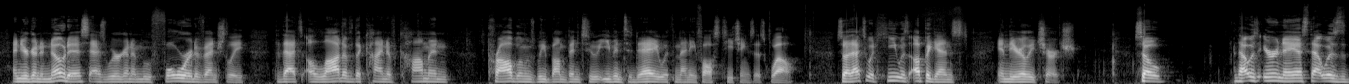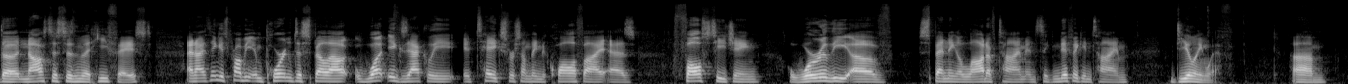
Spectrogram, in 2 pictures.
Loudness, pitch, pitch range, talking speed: -19 LUFS, 130 Hz, 120-145 Hz, 195 wpm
